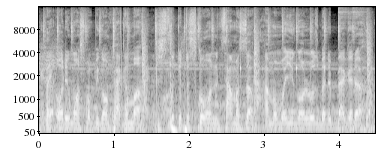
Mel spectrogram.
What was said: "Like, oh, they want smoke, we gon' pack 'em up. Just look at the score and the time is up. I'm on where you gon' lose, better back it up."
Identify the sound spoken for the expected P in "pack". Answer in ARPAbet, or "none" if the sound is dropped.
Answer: P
